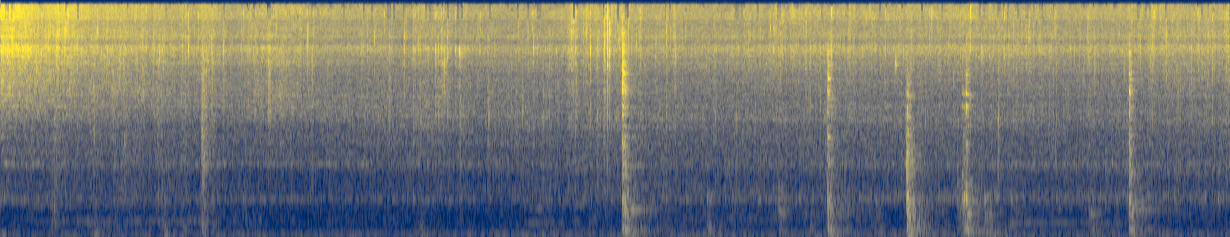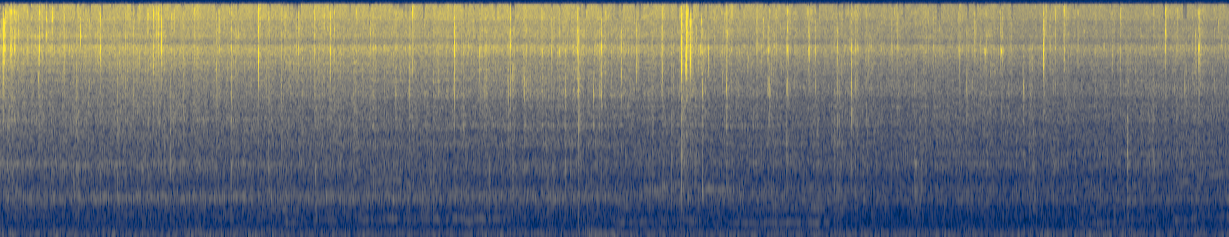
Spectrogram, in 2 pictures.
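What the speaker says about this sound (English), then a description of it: "So I'm gonna put this porgy on the frying pan." A porgy fish is searing in hot oil in a cast iron skillet, giving a soft, continuous sizzle with occasional louder pops and spatters throughout.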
